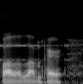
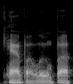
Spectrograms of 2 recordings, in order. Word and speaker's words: Kuala Lumpur: 15 years old, and I would call cities like Kuala Lumpur. First time I'd ever seen that city, for example, Kampa Loompa. So my pronunciation has definitely gotten better. It's still not good. Definitely still not good, but no longer Kampa Loompa.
